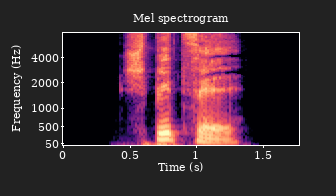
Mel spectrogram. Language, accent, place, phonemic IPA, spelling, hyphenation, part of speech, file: German, Germany, Berlin, /ˈʃpɪtsl̩/, Spitzel, Spit‧zel, noun, De-Spitzel.ogg
- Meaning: 1. informant 2. spitz (breed of guard dog)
